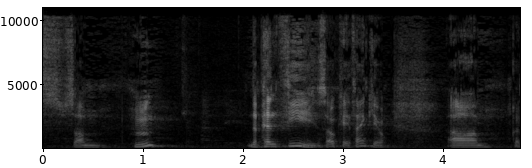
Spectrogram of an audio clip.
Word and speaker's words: Nepenthes: One's called Nepenthes, and I'm probably mispronouncing that because it's some, Nepenthes.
